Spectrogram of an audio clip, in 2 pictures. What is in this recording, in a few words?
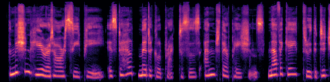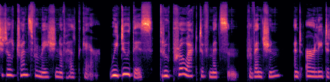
Narration Southern Irish; AdvantageIVR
